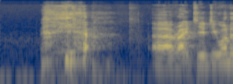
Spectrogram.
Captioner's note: laugh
